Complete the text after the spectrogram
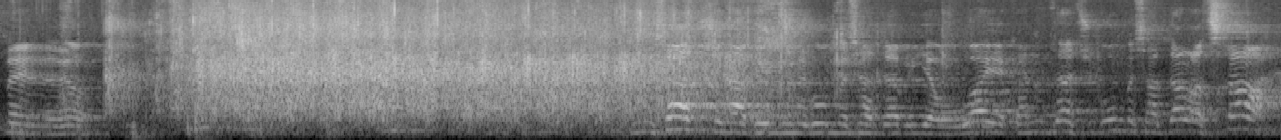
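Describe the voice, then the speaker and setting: A man acting as an evasive married lover in a stage comedy, exasperated and soothing, talking in Neapolitan dialect. He is heard from far off in a reverberant hall with clear noise. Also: sits high, moderate pace, over a noisy crowd, close to an everyday voice. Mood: fretful. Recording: roomy, noisy theatre hall from far off.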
